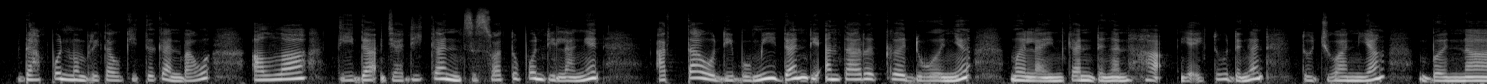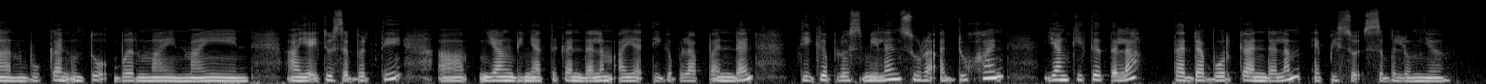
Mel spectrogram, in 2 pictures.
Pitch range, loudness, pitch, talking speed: 165-245 Hz, -21 LUFS, 195 Hz, 105 wpm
